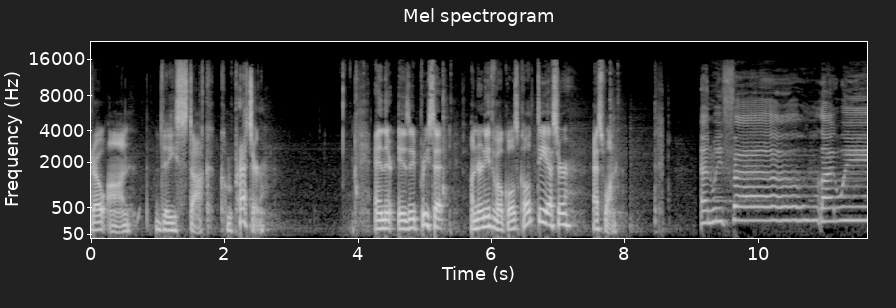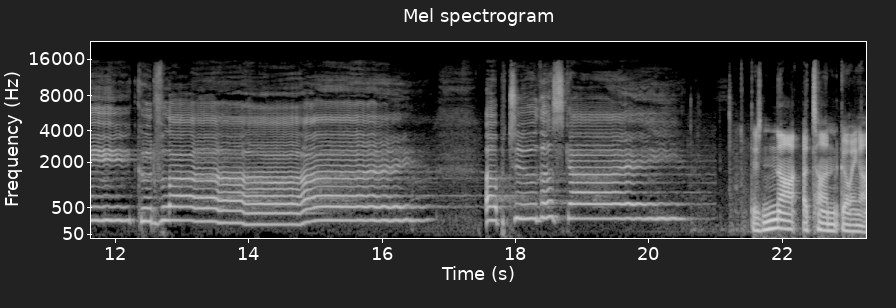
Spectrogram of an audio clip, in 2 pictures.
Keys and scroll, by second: 0.0-0.2 typing, 9.7 space, 22.2 space.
